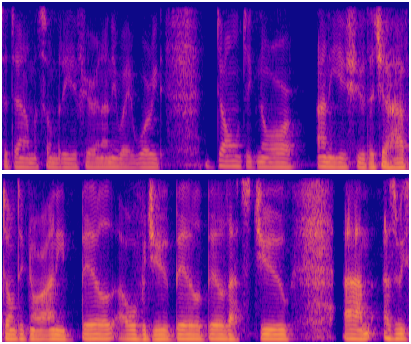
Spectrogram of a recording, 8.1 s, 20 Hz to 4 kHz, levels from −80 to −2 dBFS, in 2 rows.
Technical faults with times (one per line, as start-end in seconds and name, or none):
2.15-4.39 automatic gain rising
